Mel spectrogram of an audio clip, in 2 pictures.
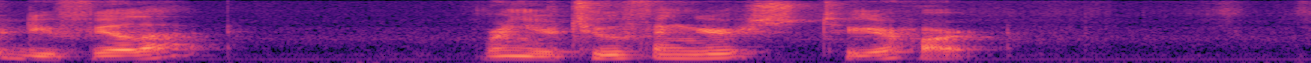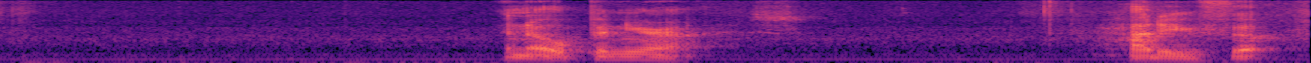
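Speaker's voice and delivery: soft, hushed guidance; guided exercise. Real, not acted. Coach guiding eyes-closed gratitude to the heart, soft and quiet. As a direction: lead them gently, voice dropped.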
